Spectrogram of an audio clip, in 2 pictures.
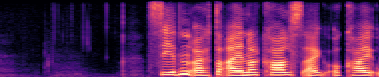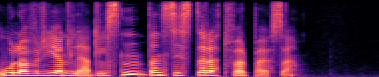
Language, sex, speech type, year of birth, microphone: Norwegian, female, read, 1990, Shure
